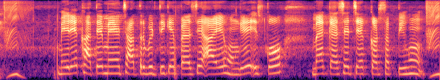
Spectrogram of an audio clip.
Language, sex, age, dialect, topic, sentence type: Hindi, female, 31-35, Garhwali, banking, question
